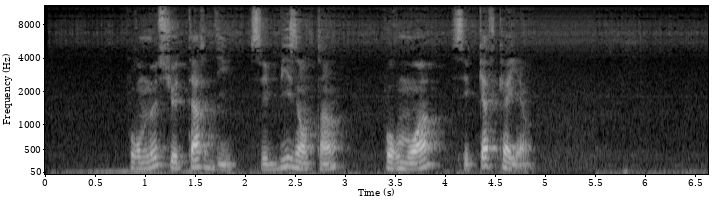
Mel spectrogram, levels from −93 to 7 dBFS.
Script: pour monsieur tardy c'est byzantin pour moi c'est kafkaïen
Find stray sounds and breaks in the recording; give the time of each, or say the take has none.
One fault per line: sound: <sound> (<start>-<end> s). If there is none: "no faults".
no faults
